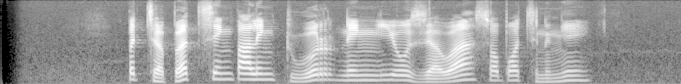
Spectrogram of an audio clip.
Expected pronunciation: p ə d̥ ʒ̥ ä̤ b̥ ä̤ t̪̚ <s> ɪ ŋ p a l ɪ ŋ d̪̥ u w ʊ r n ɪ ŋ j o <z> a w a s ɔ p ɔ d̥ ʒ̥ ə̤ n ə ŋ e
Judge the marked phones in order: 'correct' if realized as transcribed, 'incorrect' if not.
correct, correct

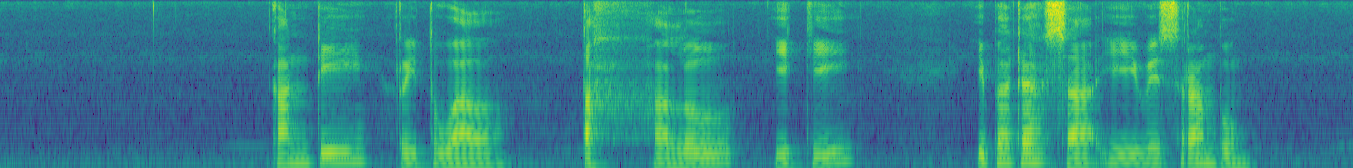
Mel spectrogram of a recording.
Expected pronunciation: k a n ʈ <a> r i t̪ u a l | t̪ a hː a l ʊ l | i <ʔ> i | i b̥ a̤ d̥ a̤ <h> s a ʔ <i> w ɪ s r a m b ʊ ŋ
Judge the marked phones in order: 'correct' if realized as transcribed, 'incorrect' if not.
incorrect: i, incorrect: k, correct, correct

